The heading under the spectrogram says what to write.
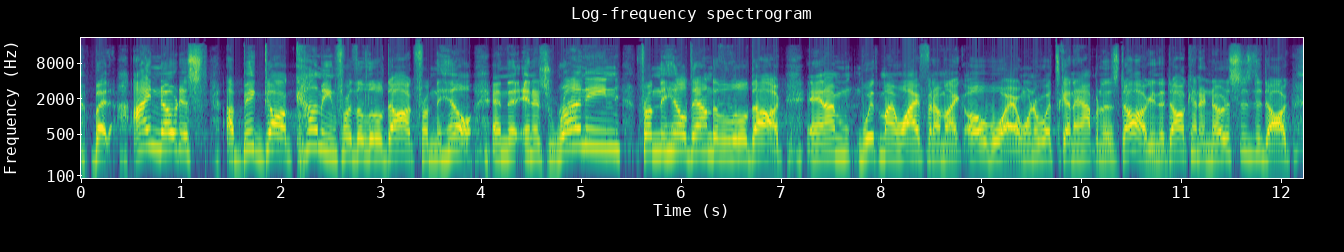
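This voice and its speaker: A man's voice: sits high, a bit bright. A middle-aged male pastor preaching a sermon in a conversational way, asking the congregation questions and often repeating words as he restarts.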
